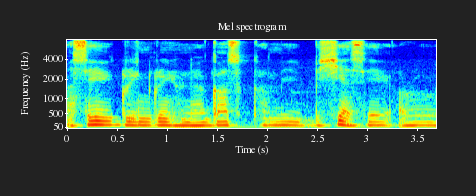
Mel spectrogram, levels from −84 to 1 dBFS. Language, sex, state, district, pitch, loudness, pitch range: Nagamese, female, Nagaland, Kohima, 110 Hz, -17 LUFS, 105-115 Hz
